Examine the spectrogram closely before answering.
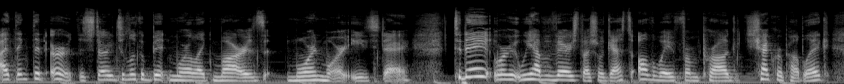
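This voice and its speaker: A woman speaks in a Virginia accent. Her pace is moderate. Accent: Virginia American. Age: 20s. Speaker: podcast host. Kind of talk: casual interview; podcast intro.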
